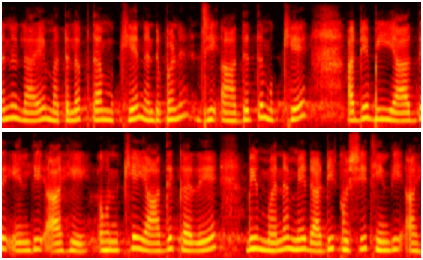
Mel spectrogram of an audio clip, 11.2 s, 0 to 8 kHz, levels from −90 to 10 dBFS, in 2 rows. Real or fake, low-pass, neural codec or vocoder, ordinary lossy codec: fake; none; codec, 16 kHz, 8 kbps, FunCodec, trained on LibriTTS, 25 frames a second; none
